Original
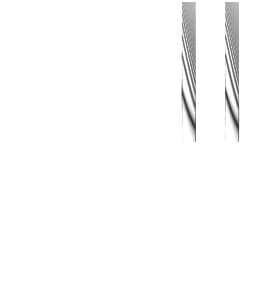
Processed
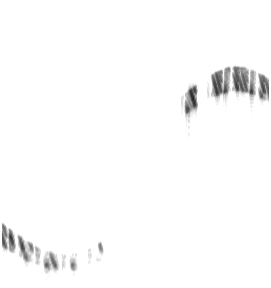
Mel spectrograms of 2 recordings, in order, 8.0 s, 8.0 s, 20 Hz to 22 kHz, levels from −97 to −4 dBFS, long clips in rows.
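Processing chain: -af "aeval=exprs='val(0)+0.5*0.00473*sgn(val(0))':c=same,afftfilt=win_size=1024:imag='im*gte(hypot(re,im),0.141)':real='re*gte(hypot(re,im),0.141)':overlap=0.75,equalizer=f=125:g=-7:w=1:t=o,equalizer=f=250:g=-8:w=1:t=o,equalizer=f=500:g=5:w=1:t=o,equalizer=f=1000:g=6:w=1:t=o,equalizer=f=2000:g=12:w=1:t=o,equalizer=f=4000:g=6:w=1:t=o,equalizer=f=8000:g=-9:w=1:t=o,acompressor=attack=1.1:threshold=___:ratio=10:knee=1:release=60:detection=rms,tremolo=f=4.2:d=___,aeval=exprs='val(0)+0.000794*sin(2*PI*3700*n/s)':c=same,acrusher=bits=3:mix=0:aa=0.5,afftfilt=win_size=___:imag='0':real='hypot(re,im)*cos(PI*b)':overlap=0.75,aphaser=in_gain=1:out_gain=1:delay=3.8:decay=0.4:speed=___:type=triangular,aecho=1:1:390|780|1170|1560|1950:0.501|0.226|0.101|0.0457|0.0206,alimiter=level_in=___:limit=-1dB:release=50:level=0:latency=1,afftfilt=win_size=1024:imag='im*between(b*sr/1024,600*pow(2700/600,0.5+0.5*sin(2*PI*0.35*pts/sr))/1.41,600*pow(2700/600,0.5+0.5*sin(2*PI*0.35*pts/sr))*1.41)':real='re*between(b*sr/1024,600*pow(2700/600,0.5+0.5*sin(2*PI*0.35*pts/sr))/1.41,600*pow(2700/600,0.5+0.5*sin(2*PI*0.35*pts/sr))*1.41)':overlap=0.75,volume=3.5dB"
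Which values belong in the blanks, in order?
-21dB, 0.76, 2048, 1.9, 15dB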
